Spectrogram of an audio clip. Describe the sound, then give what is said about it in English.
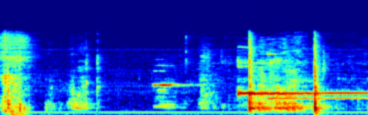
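A doorbell rings in two clear chimes, a short tone followed by a louder, sustained ring with a sharp strike near the end, over a steady low hum and scattered background noise. “Who's at the door?”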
